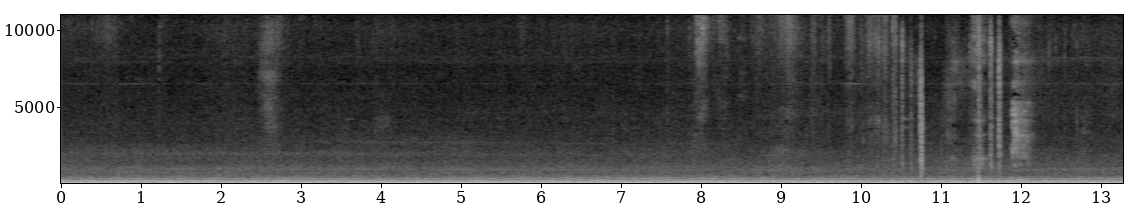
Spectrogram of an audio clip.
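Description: Commuter train running, a steady low rumble heard inside the carriage. Near the end come a few short clicks and rustles as a handheld meter is handled and turned over.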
